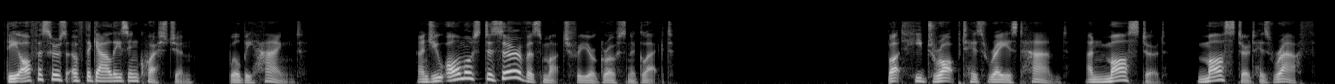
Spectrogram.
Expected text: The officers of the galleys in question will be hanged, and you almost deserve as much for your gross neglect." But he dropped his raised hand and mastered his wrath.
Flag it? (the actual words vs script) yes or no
yes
